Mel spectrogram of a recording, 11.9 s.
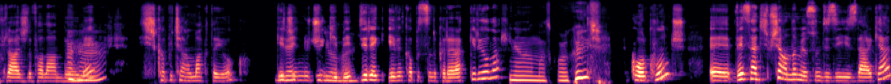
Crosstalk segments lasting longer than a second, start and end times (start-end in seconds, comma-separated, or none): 3.7-4.9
